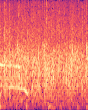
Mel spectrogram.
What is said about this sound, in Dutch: Natuurlijk ook applaus voor de expert aan tafel,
